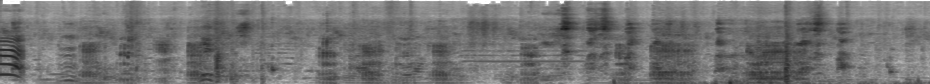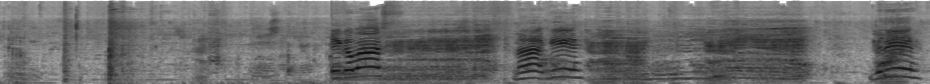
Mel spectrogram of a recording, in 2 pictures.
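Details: Sow being turned over on a farm in the Philippines; after a stretch of talking and handling noise, loud harsh squeals break out from about thirteen seconds, repeated in bursts, with people speaking throughout.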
